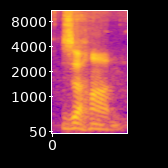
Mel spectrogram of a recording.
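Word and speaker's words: Zeihan: I've heard it pronounced both ways, but I think it's Zihan. Zihan, okay.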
